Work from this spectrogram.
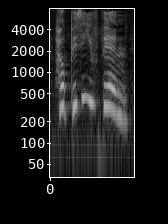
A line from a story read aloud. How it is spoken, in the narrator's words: the twins exclaimed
